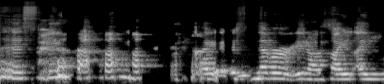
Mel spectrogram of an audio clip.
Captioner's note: laughing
